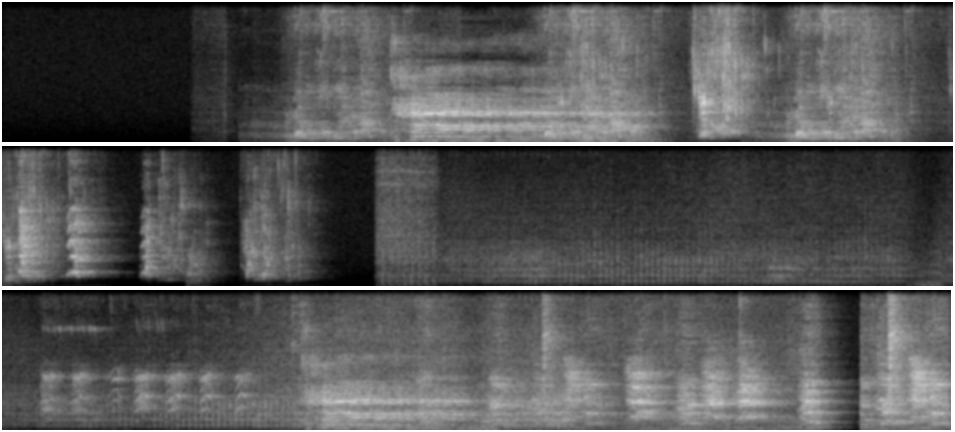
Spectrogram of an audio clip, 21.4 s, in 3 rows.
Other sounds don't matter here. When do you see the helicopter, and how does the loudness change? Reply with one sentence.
The helicopter can be heard from 9.9 to 18.6 s, getting louder.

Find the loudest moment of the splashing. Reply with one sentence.
The volume of the splashing peaks at 5 seconds.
